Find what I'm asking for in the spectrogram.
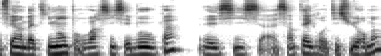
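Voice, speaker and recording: Over noticeable background noise, a man talks at a moderate pace with a medium-pitched voice and ordinary pitch variation. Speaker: architect and playground designer. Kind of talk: interview. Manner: halting.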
